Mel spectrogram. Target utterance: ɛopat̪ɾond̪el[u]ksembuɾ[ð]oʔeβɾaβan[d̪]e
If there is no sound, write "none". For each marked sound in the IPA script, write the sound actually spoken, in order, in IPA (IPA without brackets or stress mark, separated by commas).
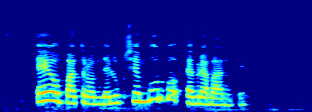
u, ɣ, t̪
